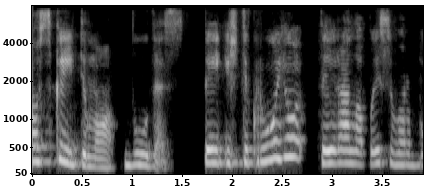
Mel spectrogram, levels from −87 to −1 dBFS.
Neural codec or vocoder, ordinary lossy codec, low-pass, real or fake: codec, 16 kHz, 4 kbps, FreqCodec, larger model; AAC, 48 kbps; 7.2 kHz; fake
